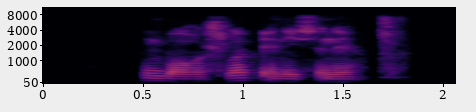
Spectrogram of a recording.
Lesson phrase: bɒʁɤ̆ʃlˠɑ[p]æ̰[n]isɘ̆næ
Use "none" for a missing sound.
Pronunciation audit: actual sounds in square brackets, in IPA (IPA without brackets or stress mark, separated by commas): p, n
